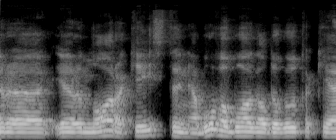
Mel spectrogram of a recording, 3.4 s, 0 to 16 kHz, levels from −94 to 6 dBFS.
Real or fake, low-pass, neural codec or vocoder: real; 14.4 kHz; none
